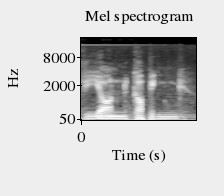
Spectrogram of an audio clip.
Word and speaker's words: Jönköping: The factory province is to the south of Jönköping. I am probably butchering those pronunciations. Like, absolutely smashing the living teeth out of them. So the K is a sh.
